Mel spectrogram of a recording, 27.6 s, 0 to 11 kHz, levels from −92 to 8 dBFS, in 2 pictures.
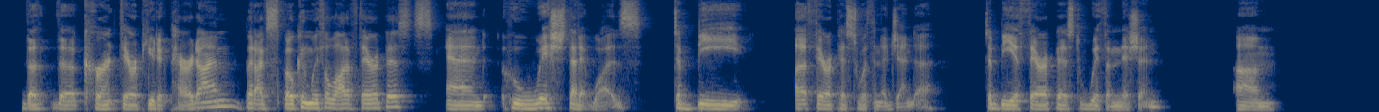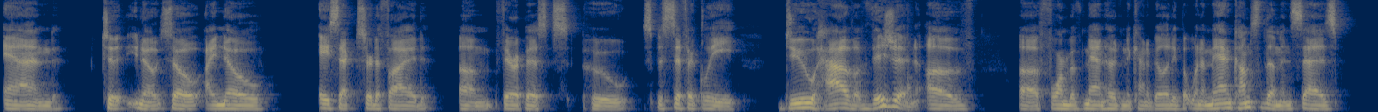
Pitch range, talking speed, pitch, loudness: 105-125 Hz, 145 wpm, 110 Hz, -28 LUFS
